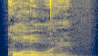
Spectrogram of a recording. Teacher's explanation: o in Italian often corresponds to u in Sicilian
